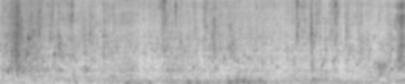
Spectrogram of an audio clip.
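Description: Seawater lapping and splashing against the hull of a small wooden outrigger boat, in irregular splashes over a steady wash of water.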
